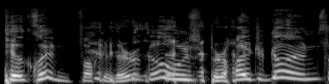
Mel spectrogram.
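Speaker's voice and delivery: loud, high, drawn-out mock outrage; hammed-up conservative relative raging at the result; devastated relatives. Podcaster mimics his dad's family on Clinton's win, mock devastated.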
